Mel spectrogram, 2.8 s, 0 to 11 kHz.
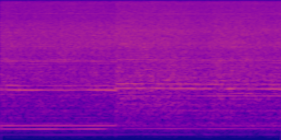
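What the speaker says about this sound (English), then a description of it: "I'll be putting it on this sander here. So now all you need to do is just start sanding." A power sander fitted with 240-grit sandpaper works on door trim with a steady, loud whirring hum and broadband hiss, its tone shifting slightly partway through.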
